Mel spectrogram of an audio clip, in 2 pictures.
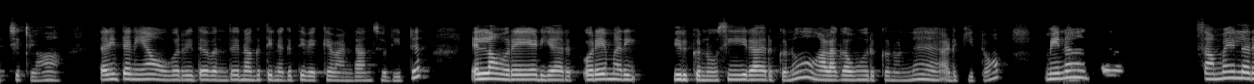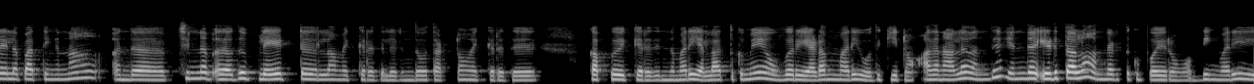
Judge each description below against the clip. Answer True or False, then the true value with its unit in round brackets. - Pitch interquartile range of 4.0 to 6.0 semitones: False (2.8 semitones)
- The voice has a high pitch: True (215 Hz)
